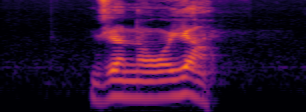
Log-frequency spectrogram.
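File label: "tsanoya", Cherokee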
